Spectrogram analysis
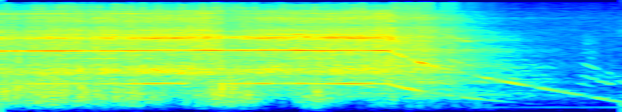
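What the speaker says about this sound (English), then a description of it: "No, I'm getting the vacuum." A household vacuum cleaner runs loud and close with a steady high whine for about two seconds, then its pitch drops away as it winds down, a low hum lingering at the end.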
